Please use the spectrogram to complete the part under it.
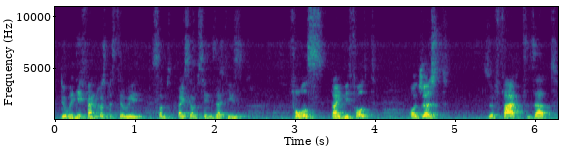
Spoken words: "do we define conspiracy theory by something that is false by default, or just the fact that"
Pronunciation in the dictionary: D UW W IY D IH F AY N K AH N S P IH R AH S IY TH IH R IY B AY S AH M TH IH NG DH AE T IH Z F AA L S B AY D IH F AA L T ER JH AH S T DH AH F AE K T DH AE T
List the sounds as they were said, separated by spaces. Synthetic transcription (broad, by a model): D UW W IY D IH F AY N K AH S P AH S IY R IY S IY B AY S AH M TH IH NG DH AE T IH Z F AA L S B AY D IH F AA L T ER JH AH S T DH AH F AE K T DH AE T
